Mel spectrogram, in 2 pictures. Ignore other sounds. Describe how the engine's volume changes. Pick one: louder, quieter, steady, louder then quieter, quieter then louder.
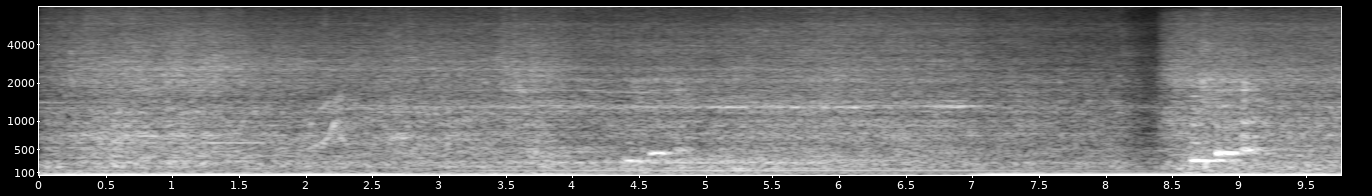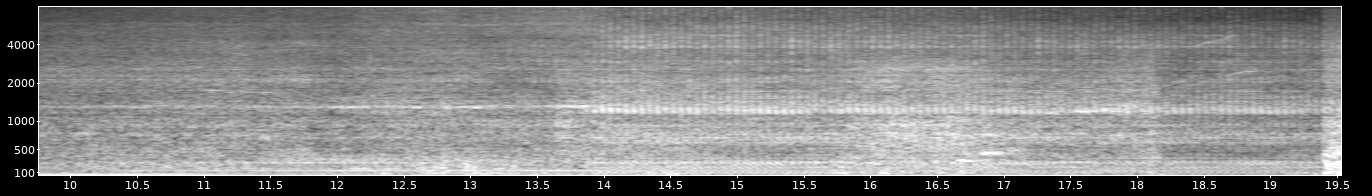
louder.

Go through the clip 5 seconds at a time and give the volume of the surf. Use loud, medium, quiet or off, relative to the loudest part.
medium, medium, medium, loud.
